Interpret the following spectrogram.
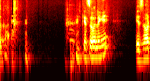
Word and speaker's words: belle: बोलो, Sonia madam is नॉट अ बैल, कैसे बोलेंगे? Sonia madam is नॉट अ बैल। तो कोई ब्यूटीफुल लेडी हो उसको बोलते बैल, स्पेलिंग इसकी BELLE होती है, लेकिन उसको बोलते बैल।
